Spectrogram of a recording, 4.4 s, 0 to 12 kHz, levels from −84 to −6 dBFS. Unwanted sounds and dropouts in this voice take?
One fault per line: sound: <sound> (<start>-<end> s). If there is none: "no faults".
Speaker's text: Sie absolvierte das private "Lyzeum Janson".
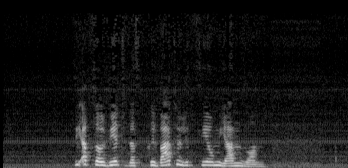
no faults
